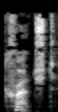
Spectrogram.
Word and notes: crutched: British English

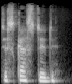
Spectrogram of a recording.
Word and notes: disgusted: American English

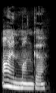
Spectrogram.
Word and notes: ironmonger: British English

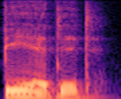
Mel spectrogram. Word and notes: bearded: British English

